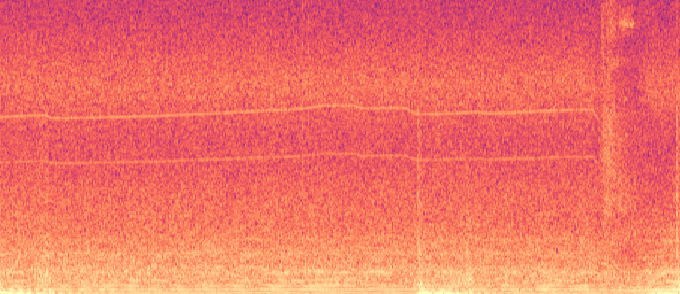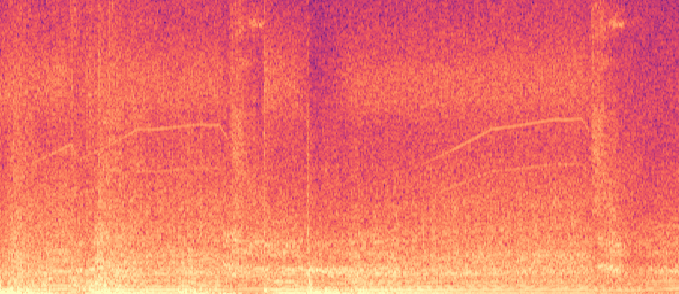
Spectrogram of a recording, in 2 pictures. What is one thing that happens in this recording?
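A sports car engine drones steadily at high speed, its pitch dipping and rising as the driver shifts gears.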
